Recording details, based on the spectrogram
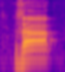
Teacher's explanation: آگے الف مدہ ہے, 1 سیکنڈ ہم نے لمبا کرنا ہے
